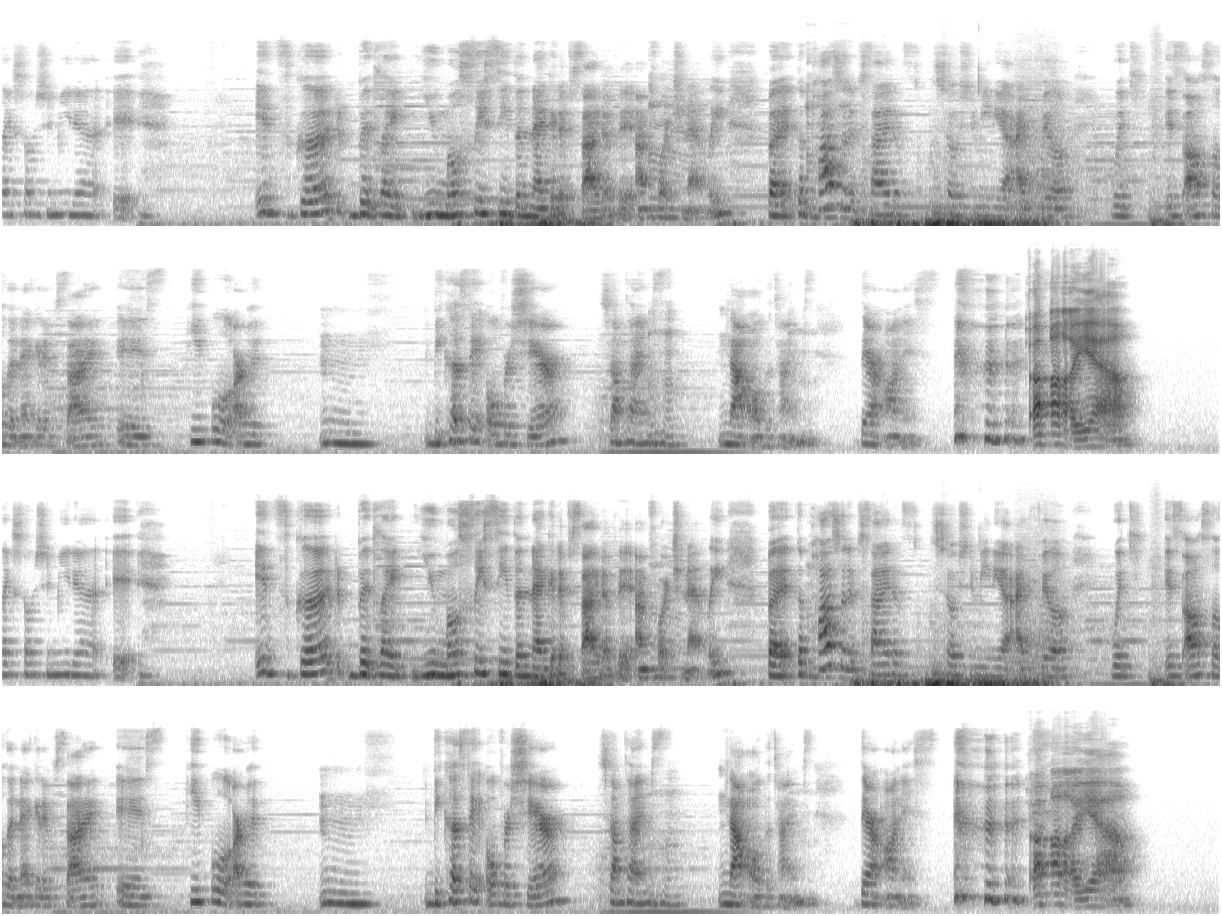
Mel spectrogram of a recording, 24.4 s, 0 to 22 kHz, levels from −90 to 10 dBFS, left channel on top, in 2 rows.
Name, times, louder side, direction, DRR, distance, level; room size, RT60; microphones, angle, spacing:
voice 1, 0.0-1.6 2.5-9.0 9.3-11.4 11.6-13.7 14.1-14.8 15.4-15.9 16.4-17.8 18.2-18.7 19.4-20.2 20.8-21.3 21.7-22.4, right 3 dB, 70° right, 5 dB, 0.5 m, -28 dB
sound 1, 1.3-1.5 1.9-2.0 2.3-11.8 12.5-13.9 14.6-14.7 14.9-15.0 16.7-16.9 17.5-17.7 18.1-19.4, equal, 10° right, 0.4 m, -25 dB
voice 2, 6.5-7.1 8.1-8.2 18.6-19.0 20.2-20.3 22.5-23.5, left 5 dB, 75° left, 7 dB, 0.4 m, -25 dB
2.7 x 2.0 x 2.3 m, 0.39 s
head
